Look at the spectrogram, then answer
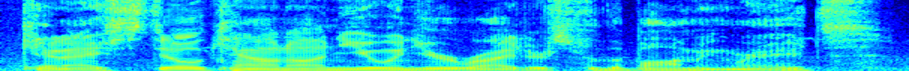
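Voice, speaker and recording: Deep-voiced wry action hero, animated. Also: male voice, a little fast, gravelly, slight background noise, exaggerated voice. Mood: concerned, steady. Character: rugged human hero, blunt, wry soldier helping villagers. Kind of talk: video game cutscene acting.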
